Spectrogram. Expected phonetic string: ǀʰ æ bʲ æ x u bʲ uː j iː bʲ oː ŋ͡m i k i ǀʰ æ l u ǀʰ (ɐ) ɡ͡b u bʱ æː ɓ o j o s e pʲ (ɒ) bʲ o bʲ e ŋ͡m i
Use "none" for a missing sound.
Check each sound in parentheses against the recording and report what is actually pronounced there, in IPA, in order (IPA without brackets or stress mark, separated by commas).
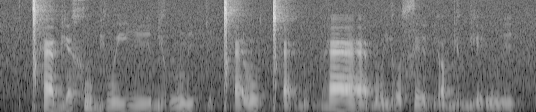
æ, ɒ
